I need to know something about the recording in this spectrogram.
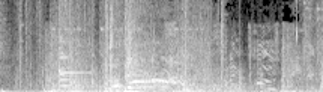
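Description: A machine gun fires a short burst of loud shots.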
